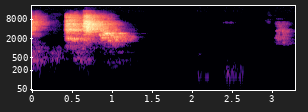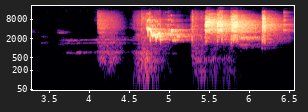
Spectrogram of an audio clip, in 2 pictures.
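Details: Tamed lovebirds: a brief harsh chirp, a quiet stretch with faint soft sounds, then louder grating, buzzy chirps clustered toward the end.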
